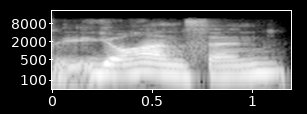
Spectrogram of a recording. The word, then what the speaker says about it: Johansen: Well, if we were, you know, in Europe, Johansson, but in the Johansson, the Ian makes it Danish, but in the United States and in Minnesota, we'd say Johansson.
